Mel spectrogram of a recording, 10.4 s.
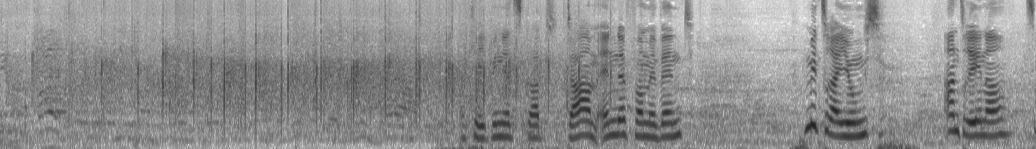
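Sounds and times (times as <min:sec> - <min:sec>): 
crowd applauding: 0:00.0 - 0:06.6
faint murmur of voices: 0:00.0 - 0:10.3
speech: 0:04.6 - 0:07.0, 0:08.0 - 0:10.3.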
